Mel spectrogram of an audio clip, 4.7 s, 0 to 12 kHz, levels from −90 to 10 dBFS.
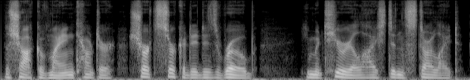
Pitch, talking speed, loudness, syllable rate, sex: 110 Hz, 180 wpm, -18 LUFS, 5.6 syllables/s, male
